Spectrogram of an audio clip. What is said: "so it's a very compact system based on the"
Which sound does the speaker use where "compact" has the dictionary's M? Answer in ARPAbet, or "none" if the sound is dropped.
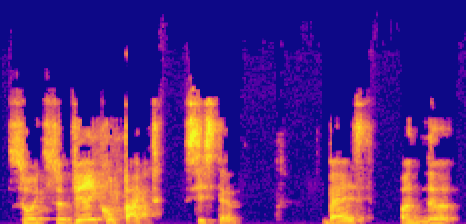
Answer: none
